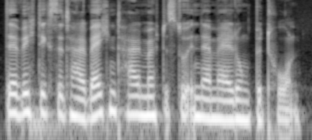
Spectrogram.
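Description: A woman with a low voice, talking casually as a podcast guest. She gives practical tips on emphasis and delivery. The sound is dry and close. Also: steady tone, brisk, warm tone, no room sound. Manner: coaching, explaining how to stress a sentence. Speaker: podcast guest, news presenter.

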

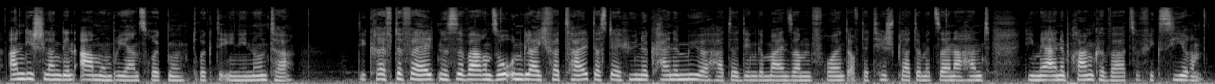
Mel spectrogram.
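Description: A woman reading a suspenseful story aloud in a measured, scripted narration. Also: medium pitch.

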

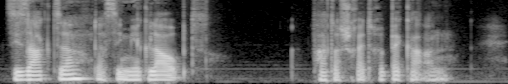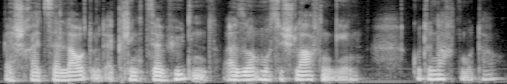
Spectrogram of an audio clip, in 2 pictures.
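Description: A man's voice: on the low side, fairly even intonation, measured pace, creaky, slightly rough, exaggerated voice. A man reading the diary entries of a frightened young schoolgirl who writes to her dead mother.

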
